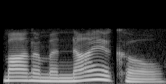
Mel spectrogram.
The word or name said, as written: monomaniacal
